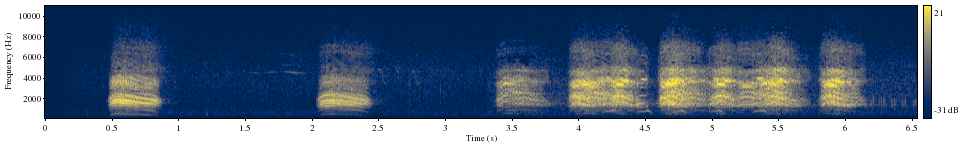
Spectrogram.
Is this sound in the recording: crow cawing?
yes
